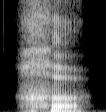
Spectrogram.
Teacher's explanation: हां ख में हवा का एक पफ निकलता है। कम हवा मतलब अल्पप्राण ज्यादा हवा मतलब महाप्राण।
